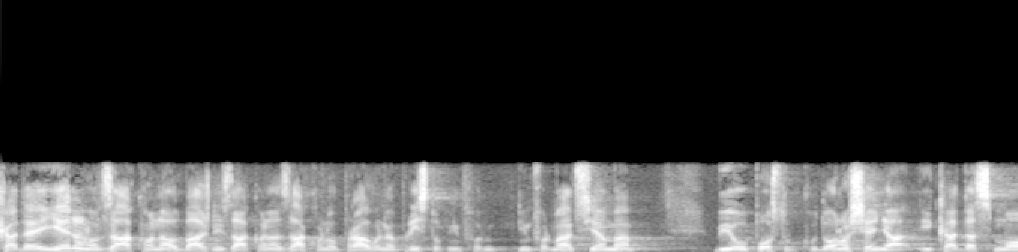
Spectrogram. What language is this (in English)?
Croatian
